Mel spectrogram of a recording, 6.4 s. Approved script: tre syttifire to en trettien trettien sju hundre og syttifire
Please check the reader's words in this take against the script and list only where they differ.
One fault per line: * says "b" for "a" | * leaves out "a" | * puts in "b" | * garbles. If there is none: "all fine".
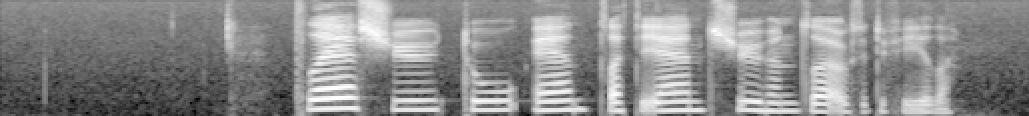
* says "sju" for "syttifire"
* leaves out "trettien"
